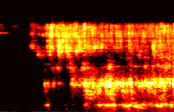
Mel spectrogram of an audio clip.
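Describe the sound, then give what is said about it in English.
Heated, filtered hot water pours steadily into a container holding one and a quarter cups of washing soda, adding a couple inches of water, a continuous splashing stream that starts abruptly after a brief silence and deepens in pitch as the vessel fills. “So I've got one and a quarter cup of washing soda in here, and I'm going to add a couple inches of hot water.”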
